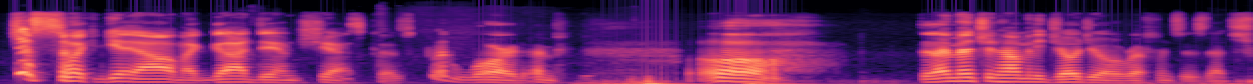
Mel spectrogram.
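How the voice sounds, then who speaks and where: A young man chatting casually as a podcast guest, excitable and sweary, poking fun at himself with theatrical bursts. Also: fairly high pitch, clean tone. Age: young adult. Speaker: podcast guest, amateur voice actor and fandubber. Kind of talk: casual chat.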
